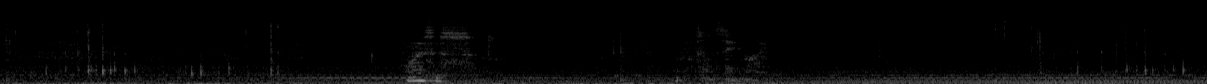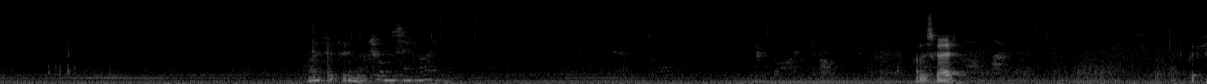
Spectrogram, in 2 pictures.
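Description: Computer keys click as a keyboard is typed on.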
